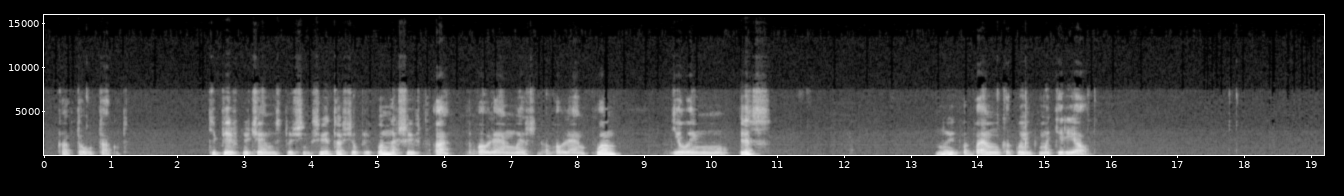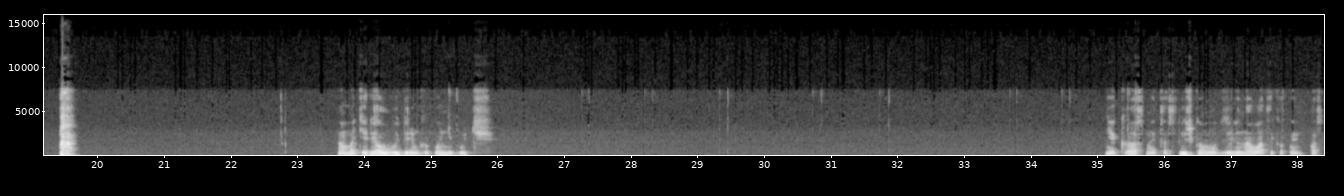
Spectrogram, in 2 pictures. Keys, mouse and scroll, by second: 3.2 click, 3.8 middle click, 5.6 shift+a, 9.1 s, 14.3 click, 15.7 click, 31.7 click, 35.5 click.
